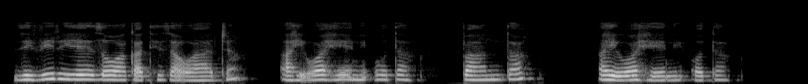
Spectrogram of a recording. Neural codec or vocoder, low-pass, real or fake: none; 7.2 kHz; real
